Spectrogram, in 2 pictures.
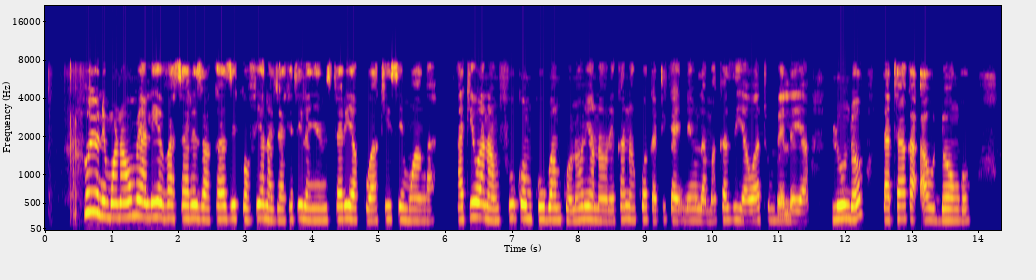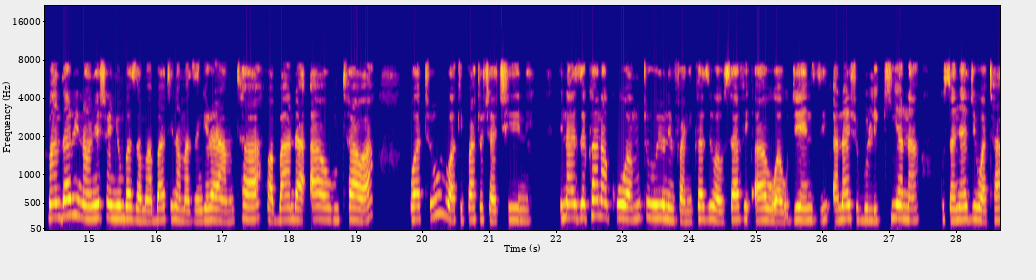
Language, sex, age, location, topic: Swahili, female, 18-24, Nairobi, government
